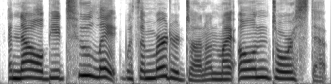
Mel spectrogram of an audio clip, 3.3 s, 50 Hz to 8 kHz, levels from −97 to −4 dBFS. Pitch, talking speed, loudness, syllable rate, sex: 255 Hz, 255 wpm, -15 LUFS, 5.2 syllables/s, female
